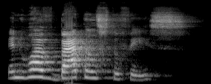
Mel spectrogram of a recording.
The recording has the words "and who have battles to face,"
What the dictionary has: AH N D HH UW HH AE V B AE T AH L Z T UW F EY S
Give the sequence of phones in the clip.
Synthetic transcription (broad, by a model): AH N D HH UW HH AE V B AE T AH L S T UW F EY S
